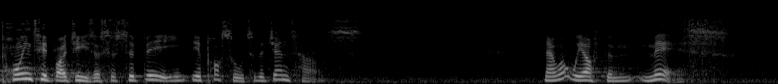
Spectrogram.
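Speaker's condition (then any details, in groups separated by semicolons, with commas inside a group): No condition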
